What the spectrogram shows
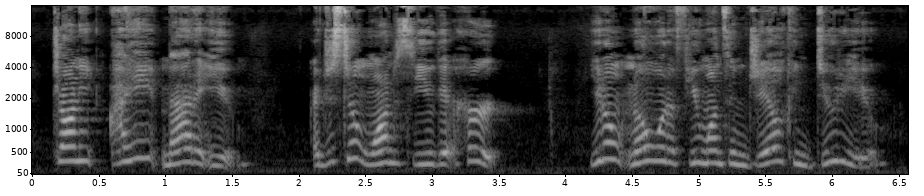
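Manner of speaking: high, earnest, begging pleading voice. Narrator reads one character pleading with another, in a pleading, high voice. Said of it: "Dolly said in a pleading, high voice".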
